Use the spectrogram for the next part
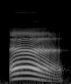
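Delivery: eh sent through the nose; nasalized vowel. Shown as a demonstration. Teacher demonstrating nasalization, eh through the nose. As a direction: make the eh nasal. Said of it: "it kind of goes to your nose".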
